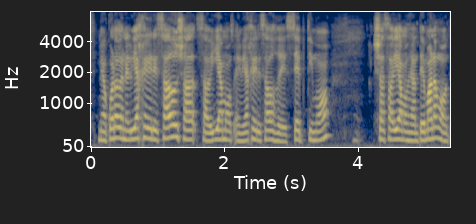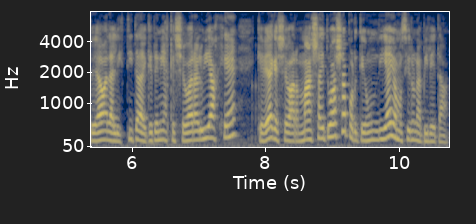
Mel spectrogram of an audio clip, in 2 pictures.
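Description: In a Rioplatense accent, a woman of medium pitch speaks at a very fast pace in a bright, sharp tone with ordinary pitch variation. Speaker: podcast co-host. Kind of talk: casual chat.

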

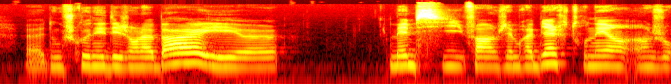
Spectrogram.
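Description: A woman talks fairly quickly in a medium pitch. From France. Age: 30s. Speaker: mother sharing her story. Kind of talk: interview.

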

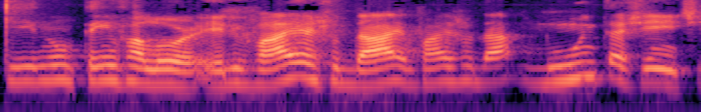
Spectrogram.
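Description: The man's voice is high-pitched, with ordinary pitch variation and a moderate pace. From Brazil, Mato Grosso do Sul (Ponta Porã, Paraguay border). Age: 30s. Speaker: software developer, English learner. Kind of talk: casual interview chat.

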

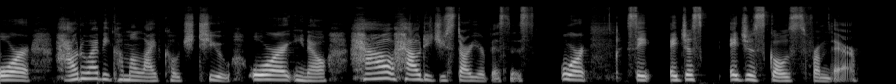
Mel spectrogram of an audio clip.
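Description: Recorded very cleanly with a silent background and a dry, close sound with no echo, a woman speaks at a fairly slow pace with a medium pitch and ordinary pitch variation. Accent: American. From Los Angeles, US. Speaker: life coach. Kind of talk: interview.

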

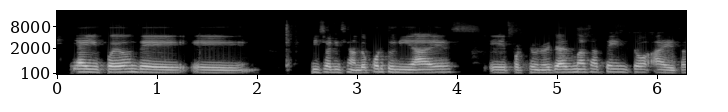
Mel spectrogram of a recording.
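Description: A woman's normal speaking voice, fairly low in pitch, with fairly even intonation and a fairly slow pace. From Colombia, Medellín. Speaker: startup founder. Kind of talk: interview.

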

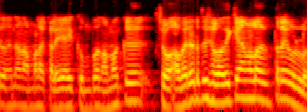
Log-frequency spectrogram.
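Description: In a normal speaking voice, a man speaks at a fairly high pitch with fairly even intonation. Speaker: podcast host. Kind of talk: casual chat.

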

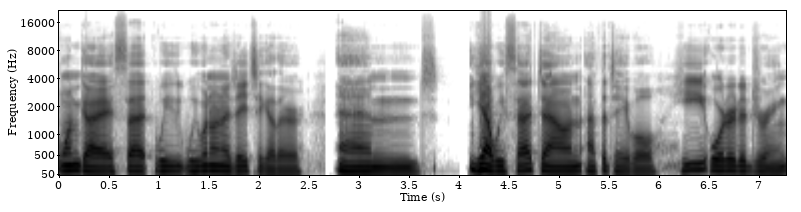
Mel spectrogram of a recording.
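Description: In an unremarkable speaking voice, a man of medium pitch talks at a fairly slow pace with fairly even intonation. The sound is dry and close with no echo, and the background is quiet. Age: 30s. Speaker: podcast guest. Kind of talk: casual interview chat.

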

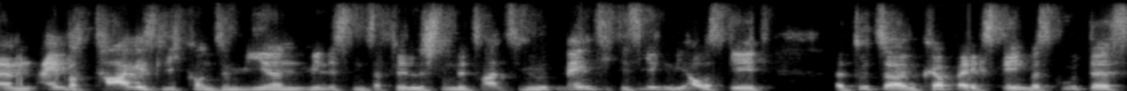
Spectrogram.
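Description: A monotone, flat delivery in an Austrian accent. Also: man. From Austria, Tyrol (Innsbruck). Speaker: business owner selling blue-light glasses. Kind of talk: podcast interview.

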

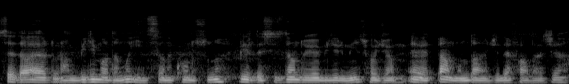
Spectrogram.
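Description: In a dark, mellow tone, a man talks at a fairly quick pace and fairly low pitch with monotone, flat intonation. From Turkey, Denizli (Çivril). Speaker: Turkish language teacher. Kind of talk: solo Q&A podcast, casual.

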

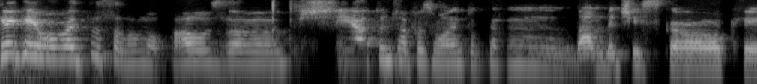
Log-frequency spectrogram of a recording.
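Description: A woman at a very slow pace with lively intonation. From Romania. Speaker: logistics manager. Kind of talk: interview.

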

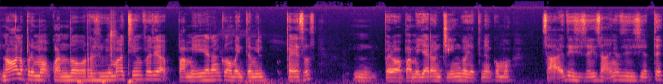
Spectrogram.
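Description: An ordinary speaking voice moves at a fairly slow pace, with very even loudness and ordinary pitch variation. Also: man, medium pitch for a man. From Mexico, Guanajuato (Santa Fe barrio). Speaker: rapper. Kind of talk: casual interview.

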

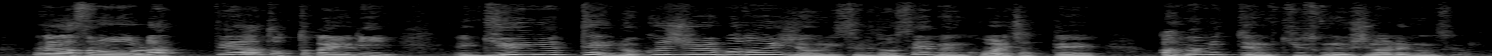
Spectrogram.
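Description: Over noticeable background noise, a man with a high pitch talks at a fairly quick pace, his pitch swinging very widely and his loudness rising and falling a lot. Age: 20s. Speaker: podcast co-host and coffee roaster. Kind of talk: casual chat.

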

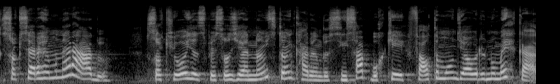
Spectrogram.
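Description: At a very fast pace, a woman speaks in a high pitch with ordinary pitch variation. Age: 20s. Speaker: entrepreneur. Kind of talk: casual interview.

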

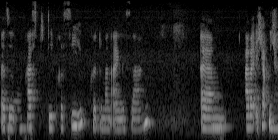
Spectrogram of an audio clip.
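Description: Noticeable background noise sits behind the voice. A woman speaks at a medium pitch with ordinary pitch variation. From Hamburg, northern Germany. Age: 30s. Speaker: doula. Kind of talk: casual interview. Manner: warm, soft.

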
